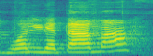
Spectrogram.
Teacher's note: تا بھی کھڑی زبر، میم پہ بھی کھڑی زبر، دونوں کو ایک الف کے برابر کھینچ کر پڑھنا ہے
